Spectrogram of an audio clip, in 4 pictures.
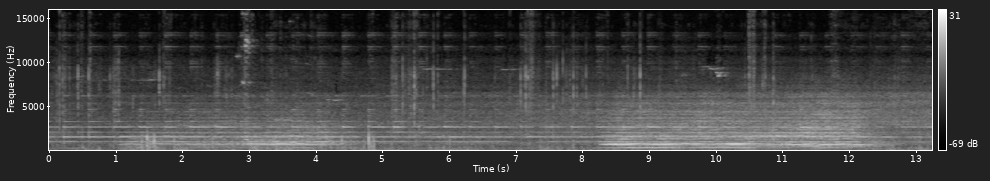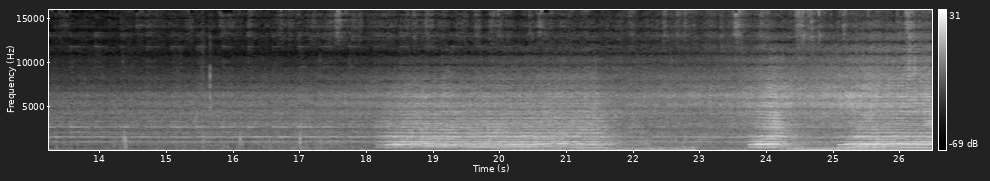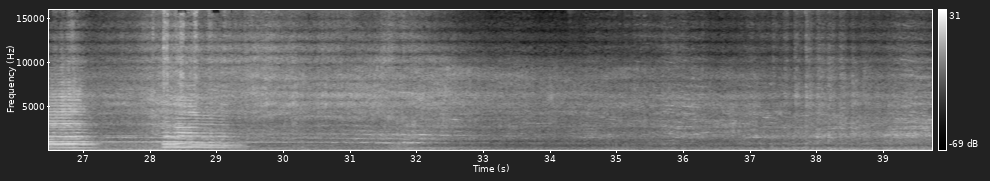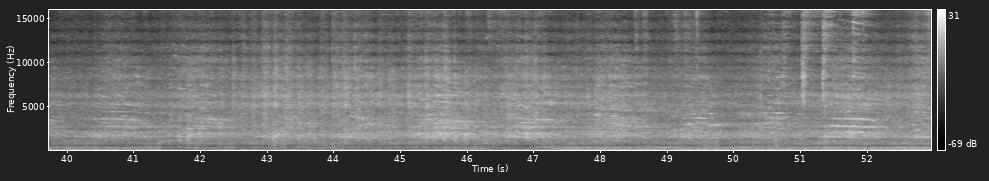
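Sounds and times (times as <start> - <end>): locomotive air horn blasts: 3.0 - 4.2, 8.3 - 12.5, 18.1 - 21.9, 23.7 - 27.4, 28.0 - 29.6.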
